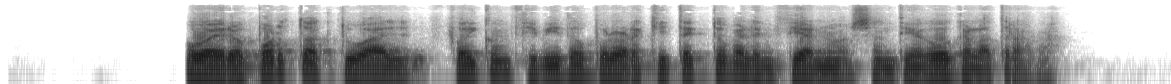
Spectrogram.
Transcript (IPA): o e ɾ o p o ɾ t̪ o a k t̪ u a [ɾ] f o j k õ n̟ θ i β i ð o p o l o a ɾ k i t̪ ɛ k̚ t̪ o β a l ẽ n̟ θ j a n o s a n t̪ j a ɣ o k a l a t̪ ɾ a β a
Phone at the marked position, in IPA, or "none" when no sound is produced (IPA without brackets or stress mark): l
